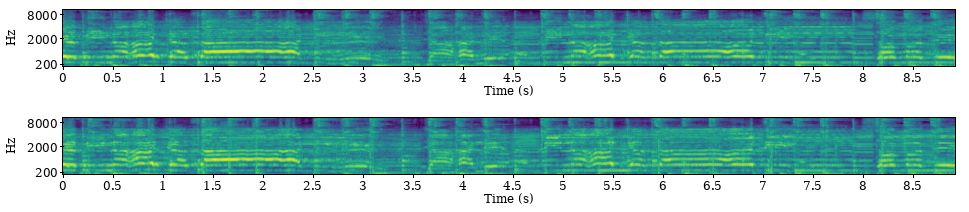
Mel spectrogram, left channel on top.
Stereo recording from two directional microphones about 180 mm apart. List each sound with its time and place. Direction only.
0.0 s music: 30° right (ahead or behind)
3.7 s music: 30° right (ahead or behind)
8.1 s music: 30° right (ahead or behind)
